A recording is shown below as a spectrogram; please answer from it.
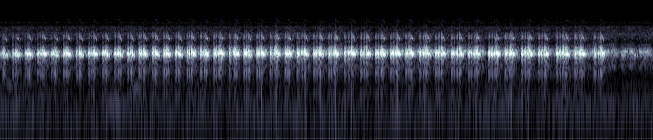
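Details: Continuous pulsing frog call, each beat a rough nasal note with layered overtones, repeated quickly and evenly for about six seconds before fading into quiet.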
